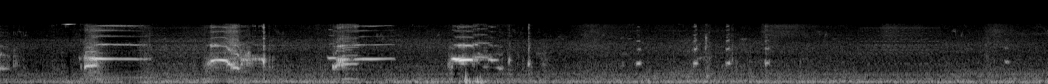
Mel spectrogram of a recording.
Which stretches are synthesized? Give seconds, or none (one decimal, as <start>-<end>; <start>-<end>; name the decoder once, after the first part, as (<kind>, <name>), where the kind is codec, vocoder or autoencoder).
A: 0.8-2.5 (autoencoder, DAC-VAE); 8.6-9.4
